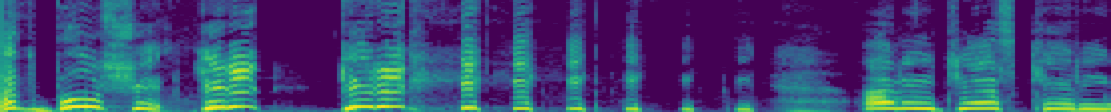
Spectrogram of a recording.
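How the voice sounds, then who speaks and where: A cartoonish character voice with extremely high pitch speaks at a very slow pace. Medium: puppet. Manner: teasing, playful.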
